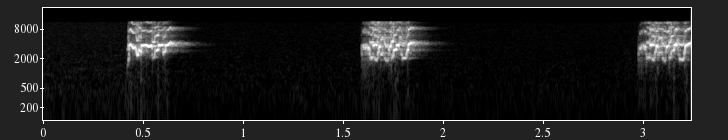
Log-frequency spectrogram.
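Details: Five caged rosy-faced lovebirds by a window; one calls with three loud, grating high chirps in quick succession, about a second and a quarter apart.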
